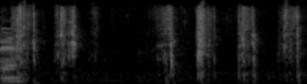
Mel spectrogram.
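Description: A deck of tarot cards being shuffled by hand, giving a string of short, irregular card clicks and slaps.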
